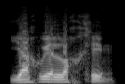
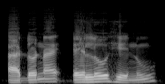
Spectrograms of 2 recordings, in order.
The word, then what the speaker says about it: Adonai Eloheinu: Oke, Nandar bilang Yahweh Lohim, Yahweh Lohim, Yahweh Lohim, ya. Kata tulisan ini bacanya adalah Adonai Elohenu. Nandar bilang Yahweh Lohim, ya.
